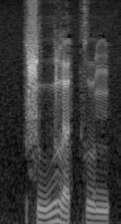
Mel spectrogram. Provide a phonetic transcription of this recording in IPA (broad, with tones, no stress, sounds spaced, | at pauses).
s uː˨˥ l ɐ˨˥ t̚ k ʊ˨ ŋ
